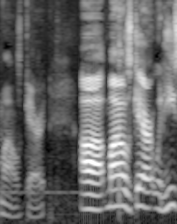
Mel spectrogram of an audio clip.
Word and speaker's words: Myles Garrett: Yeah, I mean, we remember how uh, how serious everyone got about the Myles Garrett situation when he used his uh, uh, Myles Garrett. Did I get that name wrong? – Yeah, Myles Garrett.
